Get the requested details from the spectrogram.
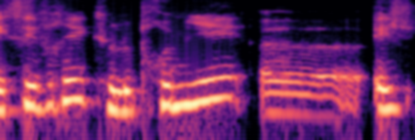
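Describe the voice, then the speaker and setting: A woman's medium-pitched, somewhat breathy voice rises and falls with ordinary pitch variation. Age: 60s. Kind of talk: casual chat. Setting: live stream. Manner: halting.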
